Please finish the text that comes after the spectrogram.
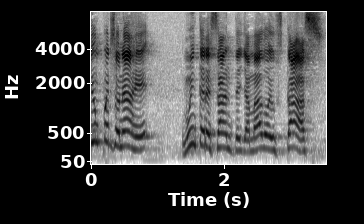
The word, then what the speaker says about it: Eustace: Hay un personaje muy interesante llamado Eustace. Yo digo así porque así que yo lo pronuncio en mi inglés, porque si no dijera Eustace, que iba a sonar peor.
